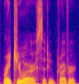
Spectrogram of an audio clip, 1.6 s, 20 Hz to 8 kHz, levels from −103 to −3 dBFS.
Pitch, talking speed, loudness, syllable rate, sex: 95 Hz, 190 wpm, -17 LUFS, 5.6 syllables/s, male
